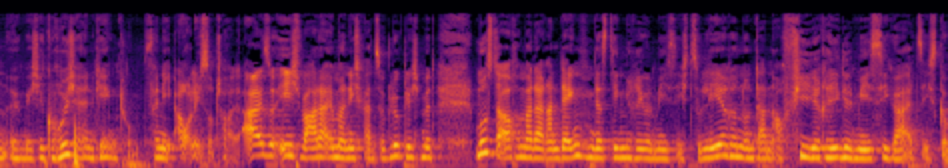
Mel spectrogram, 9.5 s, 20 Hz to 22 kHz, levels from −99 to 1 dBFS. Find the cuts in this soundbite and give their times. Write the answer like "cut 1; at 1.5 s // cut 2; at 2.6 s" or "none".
none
